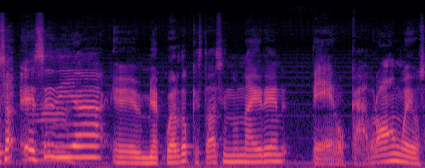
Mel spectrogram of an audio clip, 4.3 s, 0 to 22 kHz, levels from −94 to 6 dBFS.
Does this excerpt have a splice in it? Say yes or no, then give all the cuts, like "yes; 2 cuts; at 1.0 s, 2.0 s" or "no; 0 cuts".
yes; 1 cut; at 1.1 s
